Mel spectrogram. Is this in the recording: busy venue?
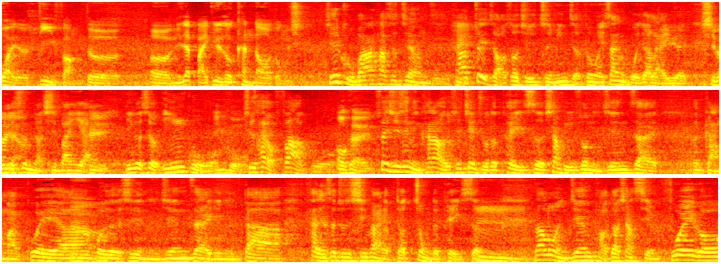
yes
